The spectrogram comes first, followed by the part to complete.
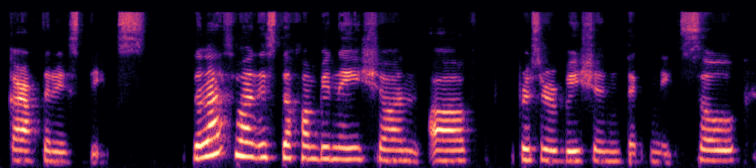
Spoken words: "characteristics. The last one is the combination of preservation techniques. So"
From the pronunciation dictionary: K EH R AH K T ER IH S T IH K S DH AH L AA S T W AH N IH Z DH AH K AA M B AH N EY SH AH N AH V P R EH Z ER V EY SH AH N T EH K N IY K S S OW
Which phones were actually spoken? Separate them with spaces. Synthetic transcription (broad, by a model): K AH R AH K T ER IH S T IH K S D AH L AA S T W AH N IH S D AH K AA M B AH N EY SH AH N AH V P R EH S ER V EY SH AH N T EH K N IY K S S OW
